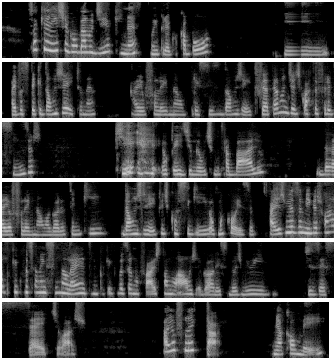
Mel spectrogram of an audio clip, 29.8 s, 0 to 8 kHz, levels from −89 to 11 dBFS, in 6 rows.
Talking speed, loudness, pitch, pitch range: 185 wpm, -22 LUFS, 225 Hz, 200-275 Hz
